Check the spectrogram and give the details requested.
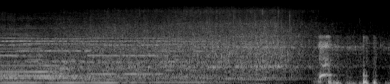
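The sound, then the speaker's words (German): A toilet flushes with a steady, rushing gush of water that holds for a few seconds before draining away, followed by a couple of short vocal sounds at the end. “Das ist nämlich eine Klospülung.”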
